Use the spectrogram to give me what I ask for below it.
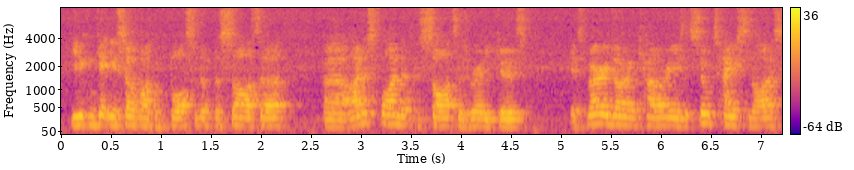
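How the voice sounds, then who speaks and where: A man who pronounces his R's like W's, chatting informally to viewers as he presents a home cooking tutorial. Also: mid-range voice. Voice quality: speech impediment, says w for r. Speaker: home cook presenting a recipe video. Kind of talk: casual cooking tutorial chat. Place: indoors in a kitchen. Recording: roomy, distant mic, faint background noise.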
